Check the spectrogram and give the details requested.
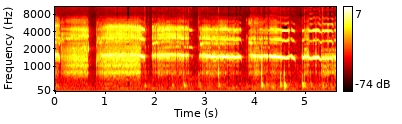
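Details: Cockatiels at the nest: long, harsh, raspy hissing calls, each lasting about a second, repeated in a steady series with short gaps, with a thin tonal edge running through them.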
